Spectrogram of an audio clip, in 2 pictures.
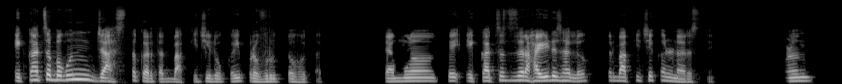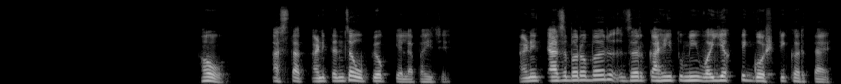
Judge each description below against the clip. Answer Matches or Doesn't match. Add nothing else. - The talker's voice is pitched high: Doesn't match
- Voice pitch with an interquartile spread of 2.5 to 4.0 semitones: Doesn't match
